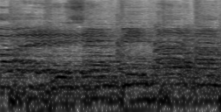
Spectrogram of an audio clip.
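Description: A doo-wop vocal group singing close harmony live, several voices holding stacked notes together over a light backing of electric guitar, upright bass and drums.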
